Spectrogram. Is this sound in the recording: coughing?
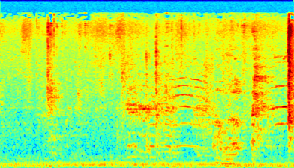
no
